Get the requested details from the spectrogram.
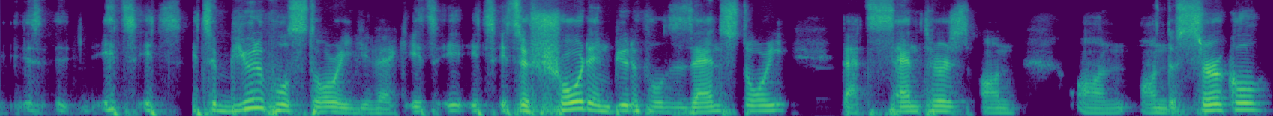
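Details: Adult man with a lifelong stutter he has had as long as he can remember; after many years of meditation practice he has more control over it and says it is now barely audible; stuttering.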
